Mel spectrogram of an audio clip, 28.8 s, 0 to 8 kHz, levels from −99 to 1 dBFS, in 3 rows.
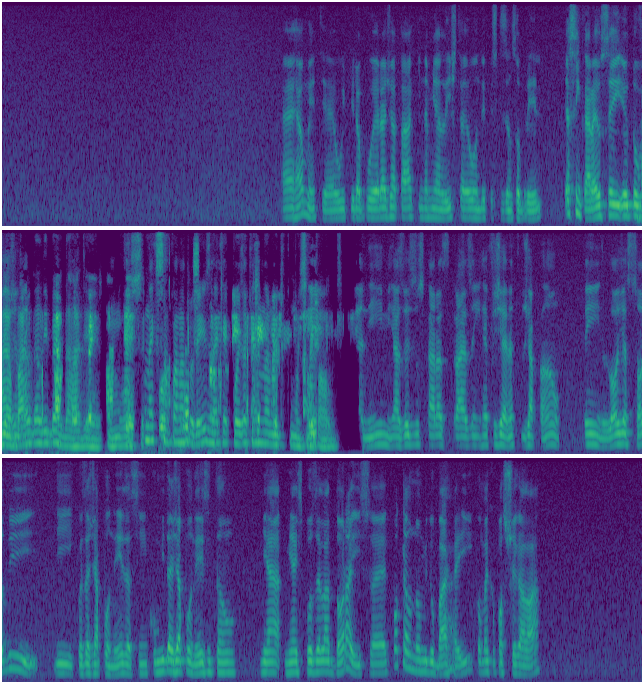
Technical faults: speech suppressed in double talk; echo leak

